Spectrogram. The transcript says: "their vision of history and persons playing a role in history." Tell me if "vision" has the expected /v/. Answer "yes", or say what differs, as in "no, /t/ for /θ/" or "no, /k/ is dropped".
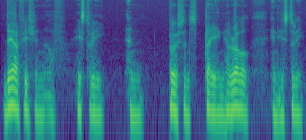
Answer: no, /f/ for /v/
